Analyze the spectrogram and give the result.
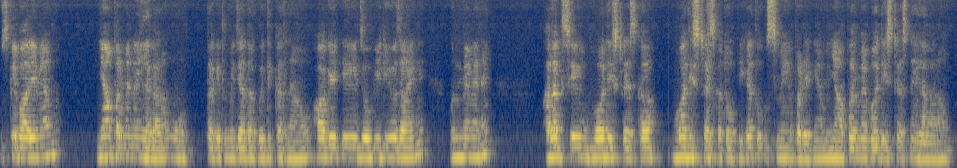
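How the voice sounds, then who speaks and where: A man teaching English phonetics, going slowly and repeating each sound several times, often checking in with a short tag question. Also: medium pitch, little pitch movement, mellow, roomy sound, far from the mic, poor audio. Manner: ends phrases with a checking "है ना". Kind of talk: whiteboard phonetics lesson.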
